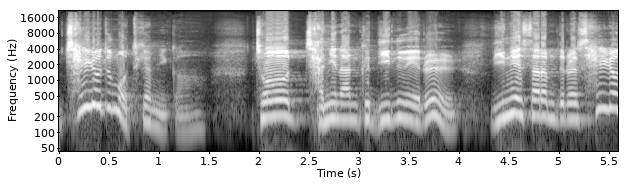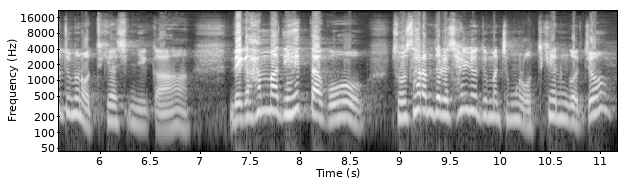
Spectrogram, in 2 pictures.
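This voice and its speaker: A man's voice: mid-range voice, darkish tone, natural voice. A man voicing an indignant male prophet who complains with exasperation.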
